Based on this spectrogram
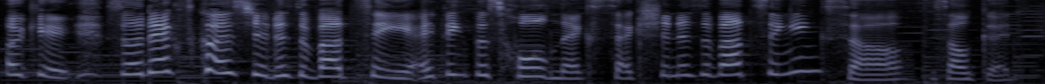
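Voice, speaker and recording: A woman's voice: high voice, sing-song, a little fast, soft background music. A woman cover singer chatting casually on a livestream Q&A, bubbly and giggly, often scattered and restarting.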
